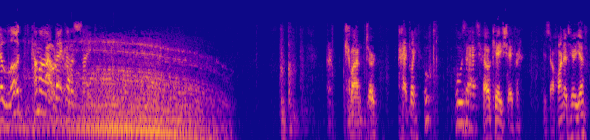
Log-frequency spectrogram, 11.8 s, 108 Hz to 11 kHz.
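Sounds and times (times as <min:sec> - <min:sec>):
speech: 0:00.0 - 0:02.4, 0:07.0 - 0:11.8
car engine roaring: 0:00.0 - 0:04.8.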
